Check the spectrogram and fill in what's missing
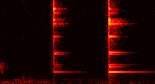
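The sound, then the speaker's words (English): A pen taps a whiskey glass twice, about half a second apart, like a small bell. Each bright, high clink rings briefly, and the second, louder strike lingers longer before fading into silence. “I need two actual different bells and not just a whiskey glass and a pen.”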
